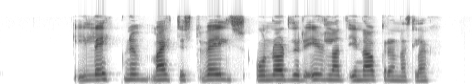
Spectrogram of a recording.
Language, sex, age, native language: Icelandic, female, 40-49, Icelandic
